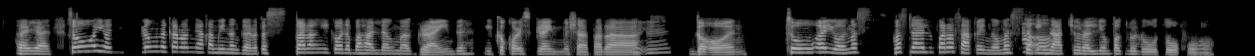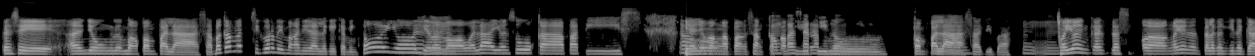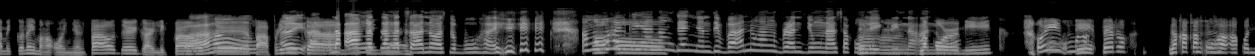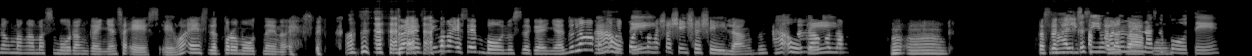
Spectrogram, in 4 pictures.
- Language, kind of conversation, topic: Filipino, unstructured, Ano ang palagay mo sa labis na paggamit ng pang-imbak sa pagkain?
- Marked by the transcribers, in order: tapping; laugh; laughing while speaking: "S-M"; laugh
